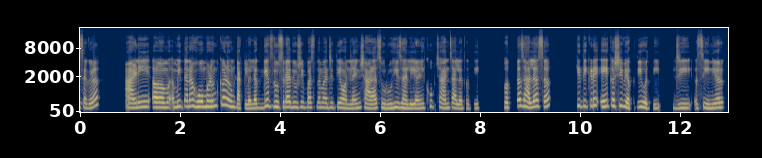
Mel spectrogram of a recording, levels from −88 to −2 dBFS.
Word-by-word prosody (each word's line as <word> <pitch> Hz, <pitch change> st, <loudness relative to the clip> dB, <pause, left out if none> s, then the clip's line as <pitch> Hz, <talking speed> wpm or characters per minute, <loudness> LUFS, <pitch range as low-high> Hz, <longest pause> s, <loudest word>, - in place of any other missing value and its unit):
सगळं 220 Hz, +5 st, -1 dB, 0.7 s
आणि 240 Hz, +4 st, +2 dB
अं, 235 Hz, -1 st, +5 dB
मी 260 Hz, +3 st, +1 dB
त्यांना 280 Hz, +1 st, +1 dB
हो 260 Hz, 0 st, +5 dB
म्हणून 270 Hz, +2 st, +2 dB
कळवून 320 Hz, -8 st, +2 dB
टाकलं. 190 Hz, -3 st, 0 dB
लगेच 205 Hz, +9 st, 0 dB
दुसऱ्या 250 Hz, -1 st, +3 dB
दिवशीपासनं 235 Hz, -1 st, -4 dB
माझी 230 Hz, 0 st, -4 dB
ती 225 Hz, -, -2 dB
ऑनलाईन 200 Hz, -1 st, -1 dB
शाळा 195 Hz, -3 st, +1 dB
सुरूही 210 Hz, +1 st, -1 dB
झाली 195 Hz, -3 st, +1 dB
आणि 195 Hz, +2 st, -1 dB
खूप 275 Hz, +1 st, -12 dB
छान 210 Hz, -3 st, -1 dB
चालत 200 Hz, -4 st, -1 dB
होती. 190 Hz, 0 st, -10 dB, 0.5 s
फक्त 230 Hz, +5 st, -1 dB
झालं 270 Hz, -3 st, +4 dB
असं, 280 Hz, 0 st, 0 dB, 0.6 s
की 310 Hz, -, +1 dB
तिकडे 290 Hz, +3 st, +2 dB
एक 270 Hz, +3 st, +3 dB
अशी 300 Hz, +1 st, +2 dB
व्यक्ती 240 Hz, 0 st, 0 dB
होती 200 Hz, -5 st, -1 dB, 0.3 s
जी 205 Hz, +2 st, -3 dB
अ, -, -, -7 dB
सीनियर 215 Hz, +1 st, 0 dB
230 Hz, 160 wpm, -23 LUFS, 205-260 Hz, 0.7 s, अं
